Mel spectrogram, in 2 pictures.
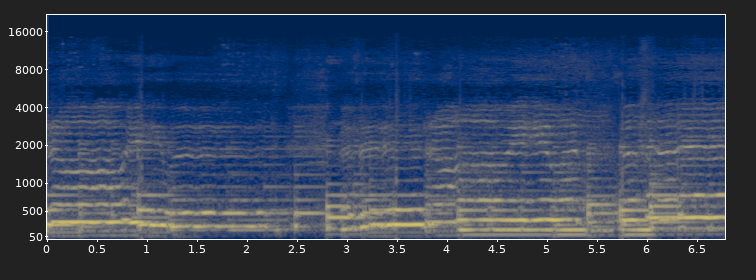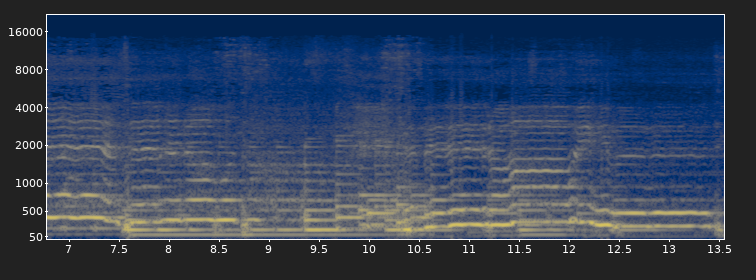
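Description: Ethiopian Orthodox hymn (mezemur) sung by a woman, in long held notes that slide from one pitch to the next, over instrumental accompaniment with a steady low bass.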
